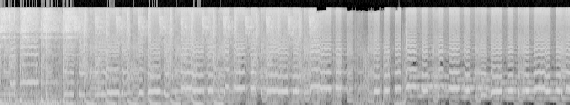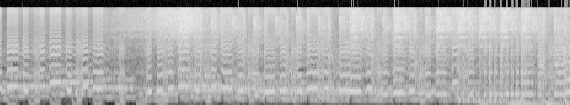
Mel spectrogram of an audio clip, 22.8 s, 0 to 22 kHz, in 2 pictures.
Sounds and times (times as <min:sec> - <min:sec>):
Techno: 0:00.0 - 0:22.8.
